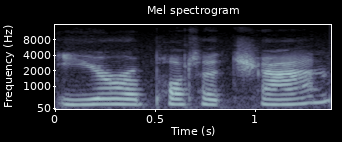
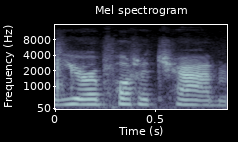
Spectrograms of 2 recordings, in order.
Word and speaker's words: Urupocha-chan: of it here, but I think it's pronounced Urupocha-chan. I think whenever I say that I always think of Europapa from Eurovision.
